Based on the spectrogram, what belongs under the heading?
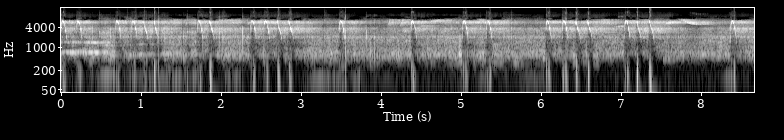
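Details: Bar-winged prinia in lively song, a dense run of sharp, steeply descending high chips delivered in quick clusters with brief pauses, over a constant high-pitched hiss.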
